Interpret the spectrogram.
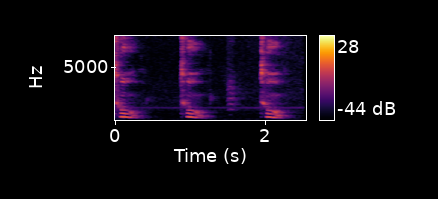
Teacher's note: Tout. Alors sur le ou, la langue va un rien reculer d'1 millimètre, mais vous ne pouvez pas la laisser reculer totalement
